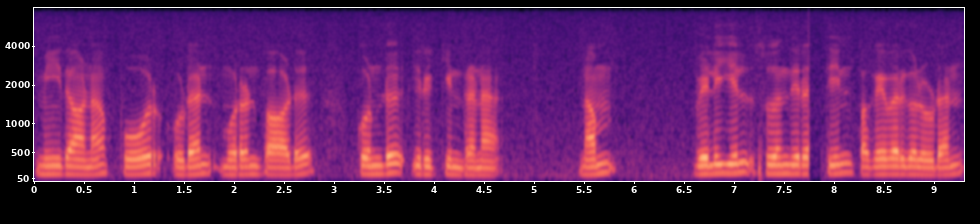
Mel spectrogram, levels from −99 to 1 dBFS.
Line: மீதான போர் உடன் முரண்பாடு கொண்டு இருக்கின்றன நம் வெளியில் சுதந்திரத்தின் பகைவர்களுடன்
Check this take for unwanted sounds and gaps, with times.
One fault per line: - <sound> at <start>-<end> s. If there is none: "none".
- dropout at 7.7-7.9 s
